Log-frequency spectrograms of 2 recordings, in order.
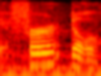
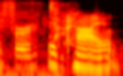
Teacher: right now you cannot mix the t and the d so if you're going to go with the flat d you have to say fertile if you're going to go with the normal t you have to say fur tile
